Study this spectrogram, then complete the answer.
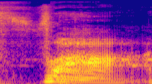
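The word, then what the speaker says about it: Phở: Bacanya itu sebenarnya Pha. Tapi tulisannya Pho, tapi bacanya Pha.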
